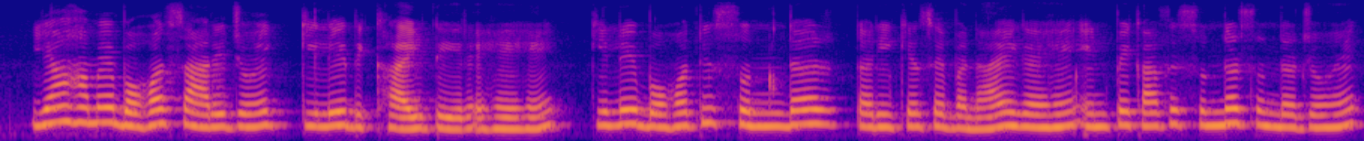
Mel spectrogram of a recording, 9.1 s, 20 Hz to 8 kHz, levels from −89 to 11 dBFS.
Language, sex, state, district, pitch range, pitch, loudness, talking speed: Hindi, female, Bihar, Jahanabad, 230-270 Hz, 245 Hz, -22 LUFS, 180 wpm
